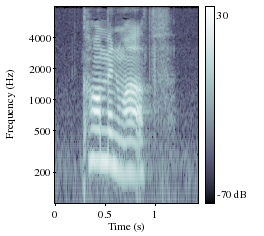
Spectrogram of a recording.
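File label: "commonwealth", US English; pronunciations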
